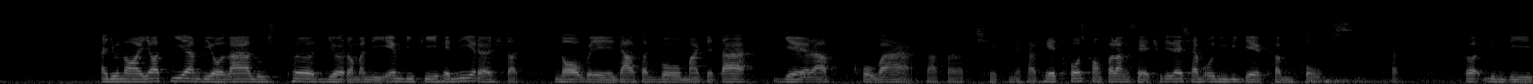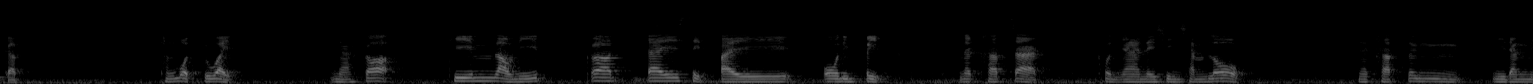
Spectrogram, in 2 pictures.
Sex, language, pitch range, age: male, Thai, 110-130 Hz, 20-39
